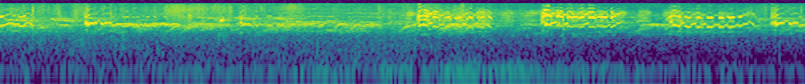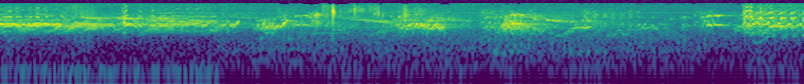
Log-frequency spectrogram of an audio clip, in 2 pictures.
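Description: Budgerigars chirping: a busy chatter of quick, repeated high chirps that thins out over the last few seconds.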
